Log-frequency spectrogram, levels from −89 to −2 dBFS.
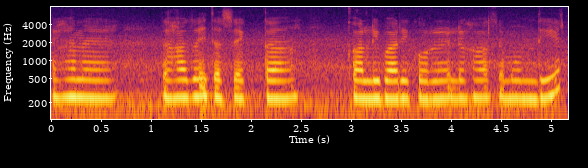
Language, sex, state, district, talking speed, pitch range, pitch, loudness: Bengali, female, Tripura, Unakoti, 105 wpm, 230-240 Hz, 235 Hz, -13 LUFS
